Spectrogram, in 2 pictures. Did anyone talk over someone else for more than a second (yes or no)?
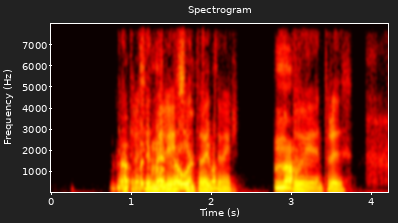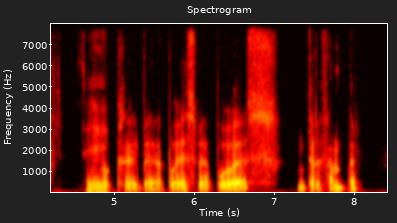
yes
